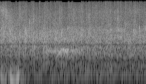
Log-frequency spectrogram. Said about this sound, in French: Respect, applaudissements.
